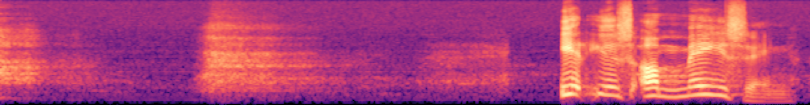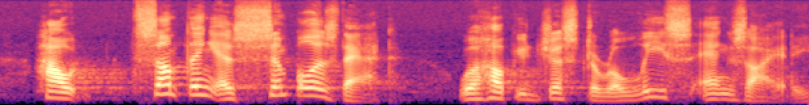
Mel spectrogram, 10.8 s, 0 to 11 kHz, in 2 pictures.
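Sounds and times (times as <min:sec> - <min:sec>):
deep breath: 0:01.3 - 0:03.5
speech: 0:03.8 - 0:10.7.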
